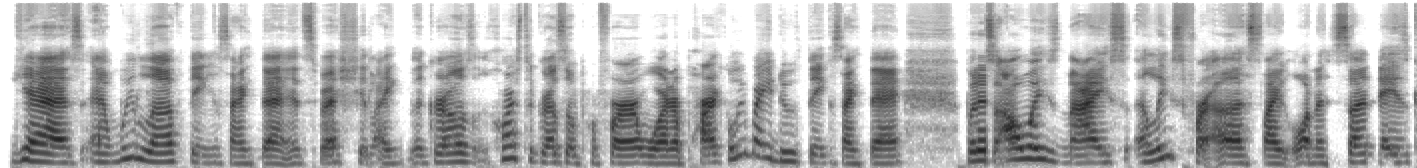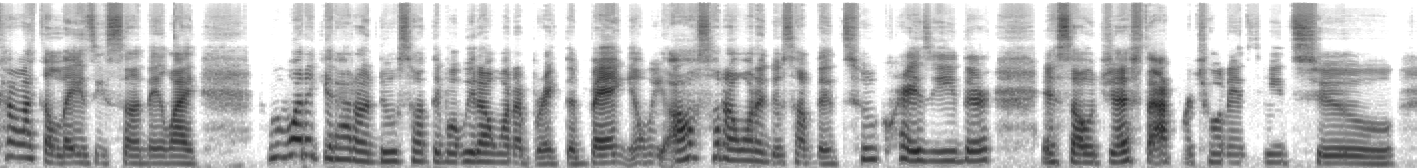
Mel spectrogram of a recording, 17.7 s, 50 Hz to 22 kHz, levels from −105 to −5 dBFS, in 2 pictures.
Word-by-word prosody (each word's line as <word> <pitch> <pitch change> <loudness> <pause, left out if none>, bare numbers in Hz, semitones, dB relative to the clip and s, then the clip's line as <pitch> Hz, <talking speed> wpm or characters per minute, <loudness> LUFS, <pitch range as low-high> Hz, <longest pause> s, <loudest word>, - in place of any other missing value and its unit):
Yes, 205 -5 +7
and 200 0 -5
we 275 - -6
love 210 -6 +1
things 175 -3 -9
like 165 -1 -3
that, 165 -1 +1
especially 170 - -4
like 165 +1 -7
the 175 - -11
girls 195 +3 -1
Of 235 - -23
course, 285 +4 -4
the 245 - -14
girls 185 0 -2
will 180 - -7
prefer 175 0 +2
a - - -1
water 170 -1 +3
park, 185 - +3
we 270 - -6
might 335 -7 -3
do 220 -1 -5
things 185 -4 -8
like 165 -1 0
that, 170 0 +2 0.4
but 225 - +1
it's 235 -1 +5
always 260 -3 +2
nice, 185 +1 +4
at - - -4
least 285 +7 -4
for - - +2
us, 175 -1 +2
like, 170 -1 +2
on 180 - 0
a 170 - -4
Sunday. 195 -1 +1
It's 185 0 -9
kinda 335 - -2
like 295 -1 0
a - - -1
lazy 180 +1 -4
Sunday, 170 0 -3
like, 170 -1 +2 0.4
we 295 - -6
wanna 365 +1 +4
get 280 -2 -4
out 260 -1 -1
and 220 -2 0
do 220 0 -2
something, 215 -1 -5
but 200 0 -4
we 215 - 0
don't 205 -1 +2
wanna 190 -2 -2
break 160 -1 -4
the - - -4
bank, 180 +3 +5
and 180 - -7
we 185 - -11
also 310 +6 +2
don't 250 -5 +2
wanna 235 -2 0
do 180 -2 -8
something 160 -2 -5
too 260 +10 -6
crazy 230 -5 +1
either, 225 +1 -1 0.3
and - - -2
so 195 -1 +3
just 200 +4 +2
the - - +6
opportunity 190 0 -1 0.2
to 170 -2 -5
195 Hz, 255 wpm, -28 LUFS, 175-230 Hz, 0.4 s, Yes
